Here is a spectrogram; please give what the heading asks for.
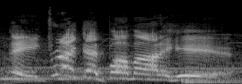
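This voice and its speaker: A jovial, streetwise boxing manager in a radio drama. His voice is very high, lively and crackly with fry. He talks in emphatic, folksy slang and is fiercely proud of his fighter, with music behind him. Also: slow, raised voice, a crowd in the background, full character voice. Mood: excited, barking.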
